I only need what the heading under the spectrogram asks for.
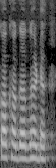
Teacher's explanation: तो गले से आवाज आती है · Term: कंठ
